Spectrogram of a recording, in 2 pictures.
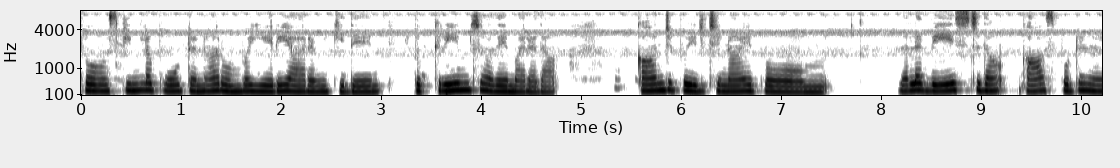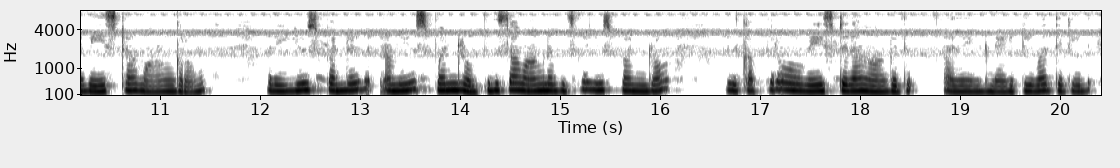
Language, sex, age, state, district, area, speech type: Tamil, female, 18-30, Tamil Nadu, Coimbatore, rural, spontaneous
